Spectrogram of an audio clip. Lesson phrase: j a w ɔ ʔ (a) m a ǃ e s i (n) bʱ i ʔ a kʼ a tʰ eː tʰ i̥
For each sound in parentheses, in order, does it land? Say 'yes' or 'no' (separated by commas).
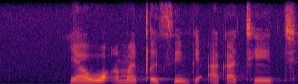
yes, no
